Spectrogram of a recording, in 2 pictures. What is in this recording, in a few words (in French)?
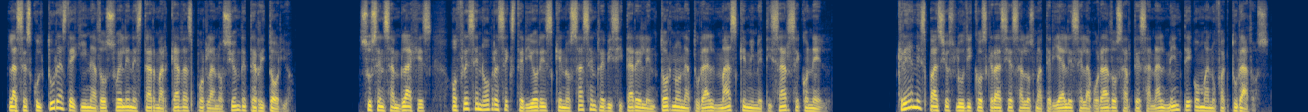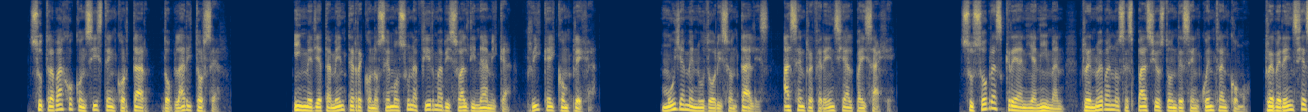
espagnol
